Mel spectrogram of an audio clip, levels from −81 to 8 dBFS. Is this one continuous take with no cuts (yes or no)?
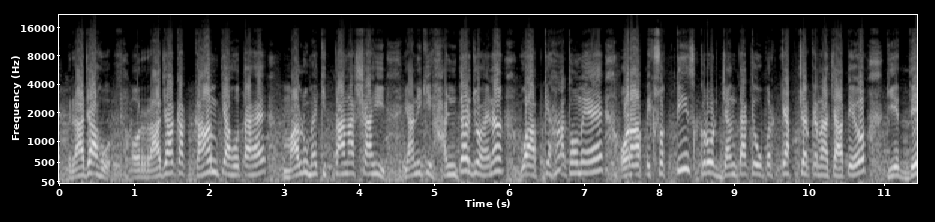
yes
